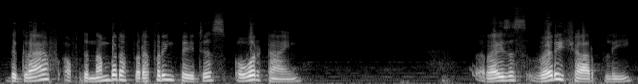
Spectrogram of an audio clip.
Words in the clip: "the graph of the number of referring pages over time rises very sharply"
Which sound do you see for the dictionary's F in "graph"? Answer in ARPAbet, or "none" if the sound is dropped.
F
